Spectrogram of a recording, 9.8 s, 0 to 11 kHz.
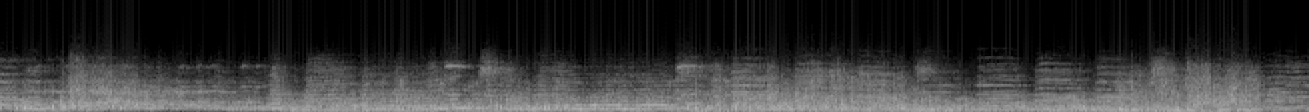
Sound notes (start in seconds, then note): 0.4 gunshot; 1.7 dramatic music; 1.7 hooves pounding; 8.4 loud thump & bang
